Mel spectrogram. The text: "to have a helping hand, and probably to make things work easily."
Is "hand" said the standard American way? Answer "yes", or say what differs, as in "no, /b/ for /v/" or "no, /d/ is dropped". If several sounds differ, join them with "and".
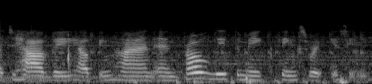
no, /d/ is dropped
